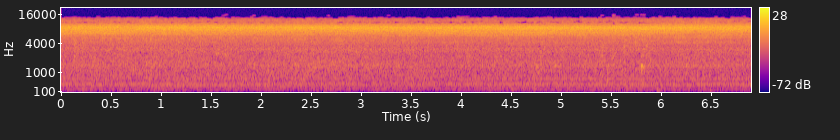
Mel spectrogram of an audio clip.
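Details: Japanese honey bees fanning nonstop on a hot day: a steady, even droning hum with low layered tones and no breaks, over a constant high-pitched hiss.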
